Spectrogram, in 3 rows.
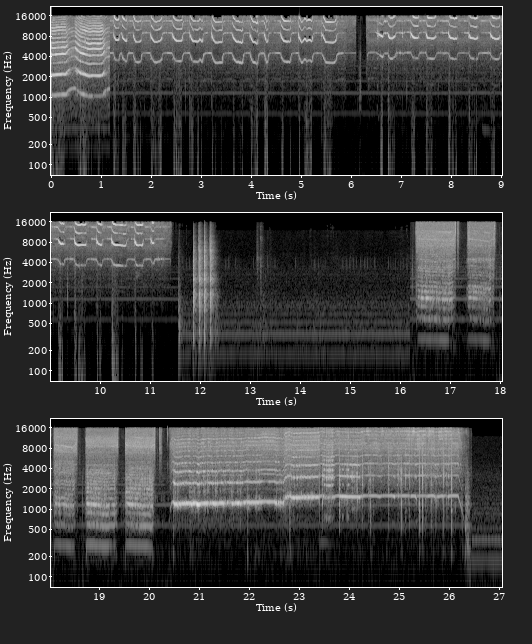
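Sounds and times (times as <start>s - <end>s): trim router whining: 20.8s - 26.4s.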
